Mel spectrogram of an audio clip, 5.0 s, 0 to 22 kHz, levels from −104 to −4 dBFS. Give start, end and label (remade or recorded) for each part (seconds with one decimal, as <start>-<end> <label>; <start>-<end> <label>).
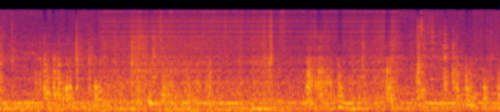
0.0-1.0 recorded; 1.0-4.0 remade; 4.0-5.0 recorded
